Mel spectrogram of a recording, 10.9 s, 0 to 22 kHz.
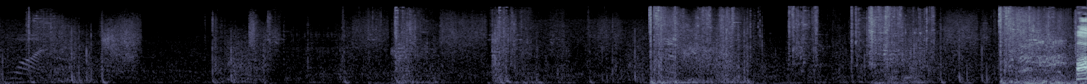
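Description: Gunfire from the video game Gears 5, with scattered shots early on and heavier, denser bursts of shooting toward the end, mixed with game sound effects.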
